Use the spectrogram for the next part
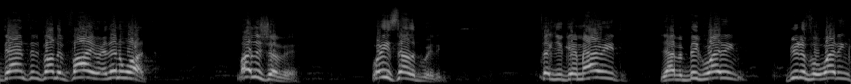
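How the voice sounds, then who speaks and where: A man giving a sermon as a rabbi, an animated storyteller who talks straight to his audience. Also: very high voice. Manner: animated storyteller, acts out dialogue, addresses audience directly.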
